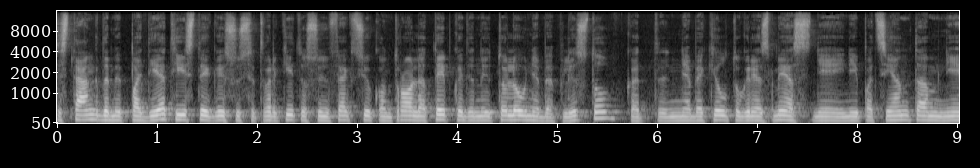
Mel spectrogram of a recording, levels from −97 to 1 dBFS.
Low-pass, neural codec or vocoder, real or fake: 14.4 kHz; none; real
